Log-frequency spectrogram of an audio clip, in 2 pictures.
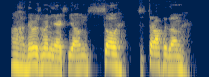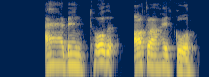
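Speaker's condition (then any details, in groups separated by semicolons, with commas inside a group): Generalized dystonia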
